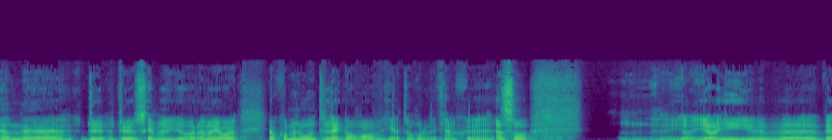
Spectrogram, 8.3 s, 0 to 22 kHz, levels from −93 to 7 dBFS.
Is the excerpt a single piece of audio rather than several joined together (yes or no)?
yes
